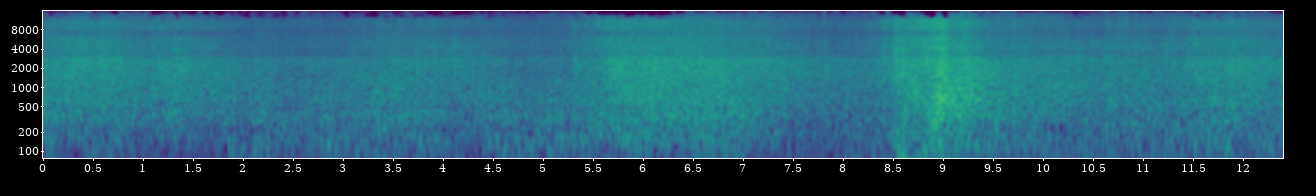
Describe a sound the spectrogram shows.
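Ocean waves break and wash up onto a beach in a steady rolling rush, swelling and fading.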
